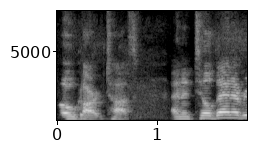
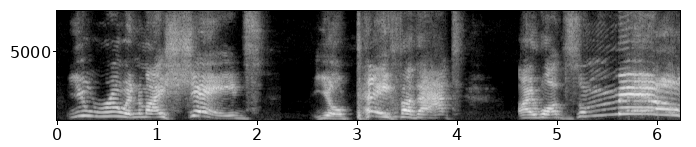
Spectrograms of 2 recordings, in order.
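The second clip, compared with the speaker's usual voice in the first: very slow, loud, swooping, drawn-out ogre scream; 8 semitones higher, 8 dB louder than usual. Voicing an ogre who just took massive damage: ogre screaming. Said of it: "he kinda just screams out".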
